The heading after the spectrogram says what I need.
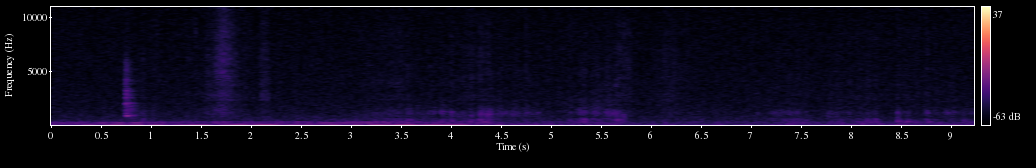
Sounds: writing

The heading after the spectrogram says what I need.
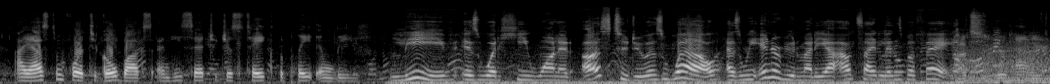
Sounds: speech

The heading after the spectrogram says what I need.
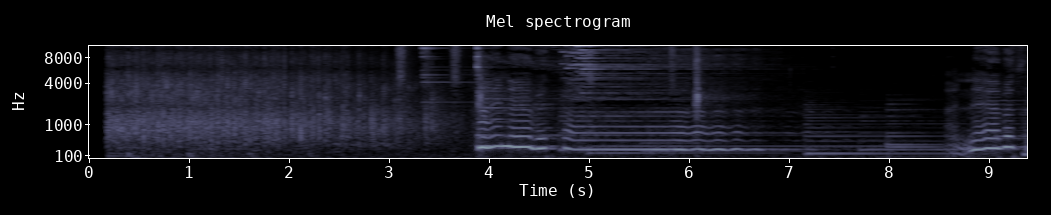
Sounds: music, singing

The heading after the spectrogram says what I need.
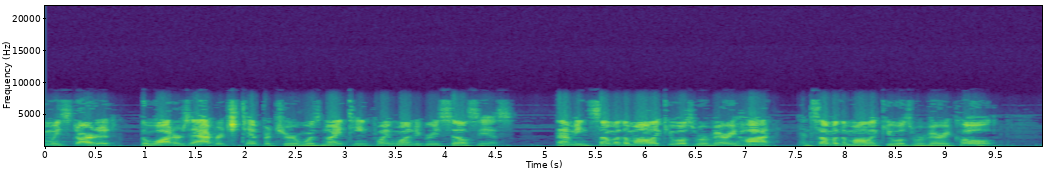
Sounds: speech

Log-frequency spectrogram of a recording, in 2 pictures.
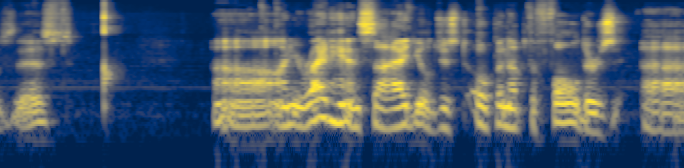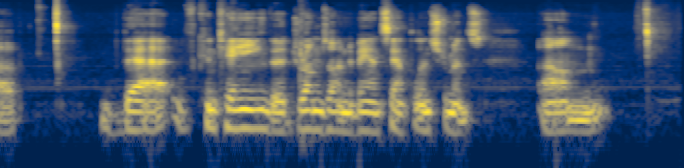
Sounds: speech

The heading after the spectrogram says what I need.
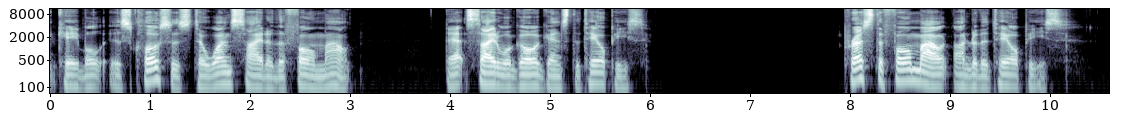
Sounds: speech

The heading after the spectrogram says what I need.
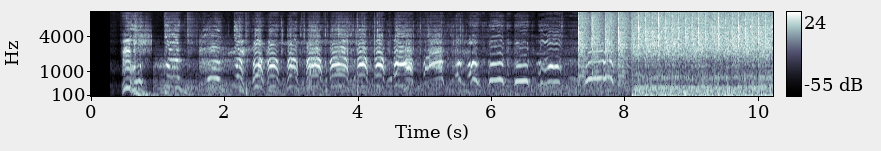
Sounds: music, heavy metal, speech

